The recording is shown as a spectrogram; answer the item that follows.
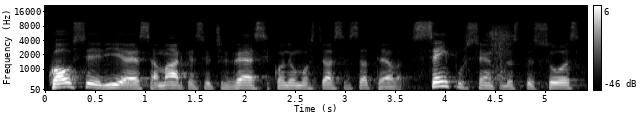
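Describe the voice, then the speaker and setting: This webinar presenter is a man with a Brazilian Portuguese accent whose warm, medium-pitched voice moves at normal speed with lively intonation. He's teaching a live online marketing class, joking around chattily with viewers, his speech full of fillers.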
